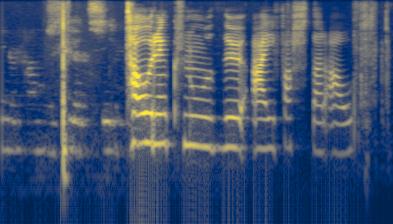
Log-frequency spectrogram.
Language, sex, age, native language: Icelandic, female, 10, Icelandic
